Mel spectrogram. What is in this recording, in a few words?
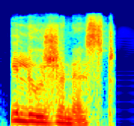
"illusionist", Indian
